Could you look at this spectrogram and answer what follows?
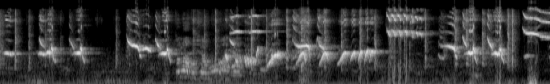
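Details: White-rumped shama, Borneo type, singing as a lure to provoke sluggish shamas: varied fast phrases of slurred whistles, chattering trills and harsh chips, with very high piercing notes breaking through and brief pauses between bursts.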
